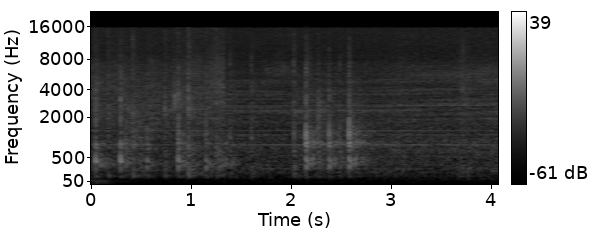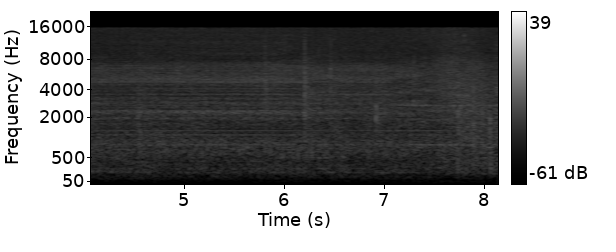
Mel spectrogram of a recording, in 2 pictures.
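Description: Handling noise from a quadcopter drone with a phone strapped under it being moved about: a few light knocks and clatters in the first three seconds. After that there is only a quiet, steady room hum; the rotors are not spinning.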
